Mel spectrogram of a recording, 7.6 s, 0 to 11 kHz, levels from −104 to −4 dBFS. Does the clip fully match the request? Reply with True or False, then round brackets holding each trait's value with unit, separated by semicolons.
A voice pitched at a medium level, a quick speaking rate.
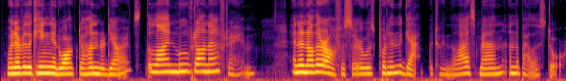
False (225 Hz; 240 wpm)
